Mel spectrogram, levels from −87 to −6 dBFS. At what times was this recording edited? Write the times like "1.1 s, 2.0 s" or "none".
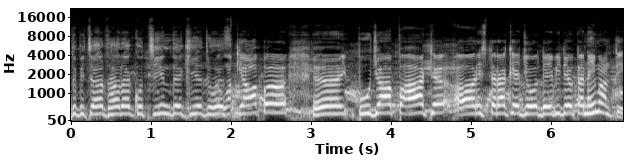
2.0 s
